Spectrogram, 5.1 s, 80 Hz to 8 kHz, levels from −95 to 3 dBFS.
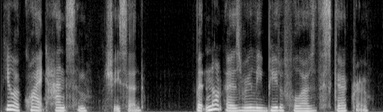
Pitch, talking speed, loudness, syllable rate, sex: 210 Hz, 165 wpm, -19 LUFS, 5.7 syllables/s, female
